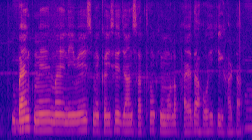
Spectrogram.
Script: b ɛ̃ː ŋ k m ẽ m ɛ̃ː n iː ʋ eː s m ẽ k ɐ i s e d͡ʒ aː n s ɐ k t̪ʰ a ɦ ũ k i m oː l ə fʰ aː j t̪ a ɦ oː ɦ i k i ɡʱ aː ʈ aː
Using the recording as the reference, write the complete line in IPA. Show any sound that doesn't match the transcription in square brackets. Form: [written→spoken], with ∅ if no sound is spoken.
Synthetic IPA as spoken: b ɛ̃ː ŋ k m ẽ m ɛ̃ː n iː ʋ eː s m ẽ k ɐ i s e d͡ʒ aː n s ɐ k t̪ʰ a ɦ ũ k i m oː l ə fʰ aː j [t̪→d̪] a ɦ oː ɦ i k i ɡʱ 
